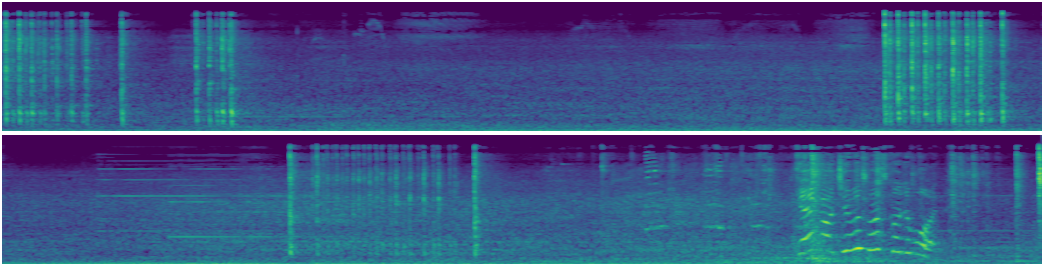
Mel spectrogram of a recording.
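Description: Elevator buttons click as they are pressed.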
